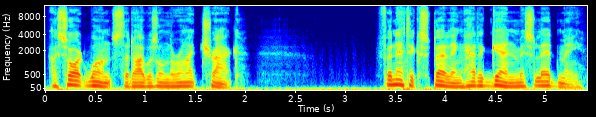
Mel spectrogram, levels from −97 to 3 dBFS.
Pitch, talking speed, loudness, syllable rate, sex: 110 Hz, 190 wpm, -17 LUFS, 5.5 syllables/s, male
